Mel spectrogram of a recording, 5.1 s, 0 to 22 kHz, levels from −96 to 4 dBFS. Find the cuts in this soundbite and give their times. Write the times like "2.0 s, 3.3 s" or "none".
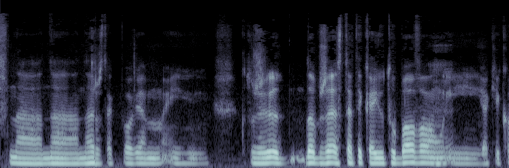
0.9 s, 3.1 s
